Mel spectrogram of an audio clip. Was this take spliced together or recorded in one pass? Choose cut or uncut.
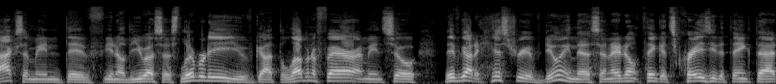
uncut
